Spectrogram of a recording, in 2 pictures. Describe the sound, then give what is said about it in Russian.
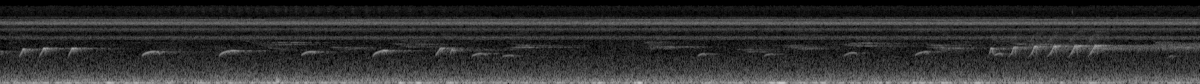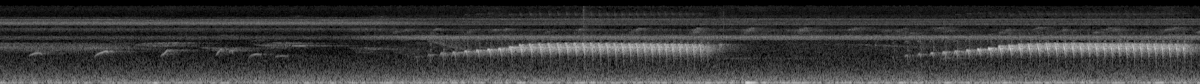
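A small Amazonian bird sings in the wild, repeating high, quick chirping phrases over a steady insect drone, with two louder, longer trilling bursts near the end. “записала амазонского колючника. Это такая маленькая птица, которую практически невозможно увидеть.”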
